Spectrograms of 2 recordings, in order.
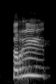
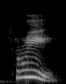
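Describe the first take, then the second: First: It starts with a plain t sound. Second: It starts with a th sound. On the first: The speaker calls it wrong. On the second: The speaker calls it right.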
